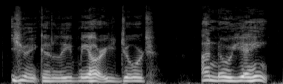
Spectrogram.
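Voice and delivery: high, loud, anxious pleading; pleading Lenny. A narrator's reading. Lenny begging George to stay, high pleading.

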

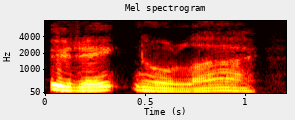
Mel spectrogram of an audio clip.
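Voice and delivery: ordinary delivery, nothing marked

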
